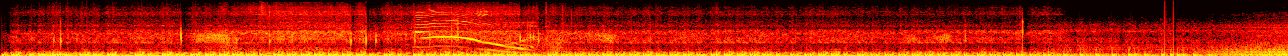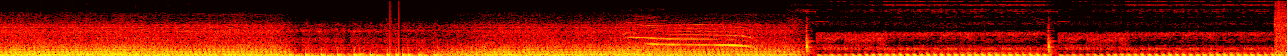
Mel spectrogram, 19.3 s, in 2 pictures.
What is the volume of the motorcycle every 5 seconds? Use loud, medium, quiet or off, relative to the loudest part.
loud, loud, loud, medium.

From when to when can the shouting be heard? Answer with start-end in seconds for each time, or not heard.
3.0-4.0, 14.3-15.3.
